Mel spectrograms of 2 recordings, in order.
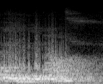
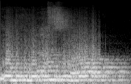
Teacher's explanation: penggabungan nun dengan shad, maka harus benar-benar itu hurufnya langsung ke shad, bukan ke sin. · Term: huruf shad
